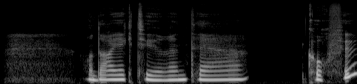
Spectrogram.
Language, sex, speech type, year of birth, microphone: Norwegian, female, spontaneous, 1978, Shure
